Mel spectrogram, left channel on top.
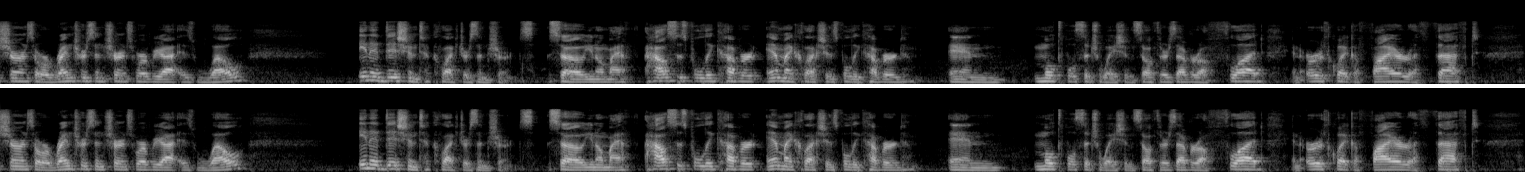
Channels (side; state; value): both; normal; correlation 0.10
